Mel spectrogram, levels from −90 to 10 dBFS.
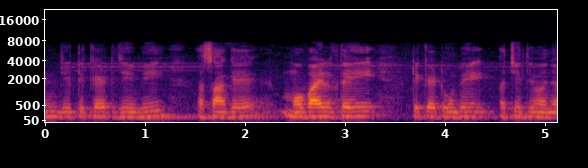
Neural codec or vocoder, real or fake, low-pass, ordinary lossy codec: none; real; none; none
